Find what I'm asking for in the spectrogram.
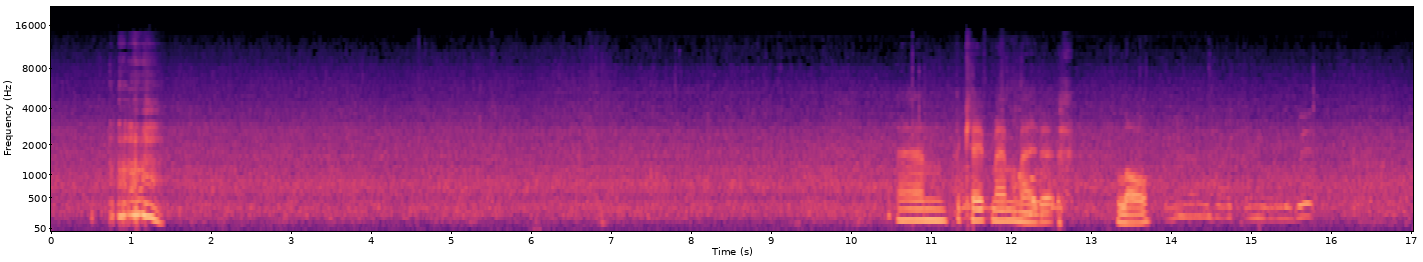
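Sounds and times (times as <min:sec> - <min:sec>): river rushing over rocks: 0:00.0 - 0:17.0.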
